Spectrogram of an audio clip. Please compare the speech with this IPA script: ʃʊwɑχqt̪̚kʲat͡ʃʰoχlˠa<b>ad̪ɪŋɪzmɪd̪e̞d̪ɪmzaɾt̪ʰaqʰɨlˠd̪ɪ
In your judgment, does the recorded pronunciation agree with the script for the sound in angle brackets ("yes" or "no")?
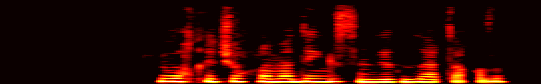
no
